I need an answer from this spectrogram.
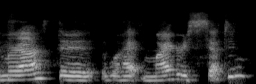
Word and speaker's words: myricetin: Same with the this one, the myricetin, is how you say it.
